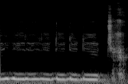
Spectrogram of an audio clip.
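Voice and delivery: high, loud rapid doo-doo run; goofy high-pitched sound effect; connecting noise. Acted. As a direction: imitate whirring connections with quick syllables. Imitating connections being made.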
